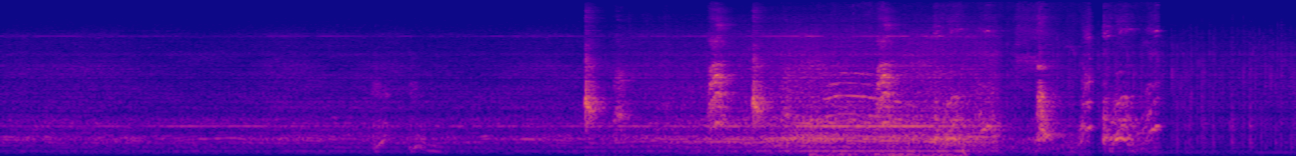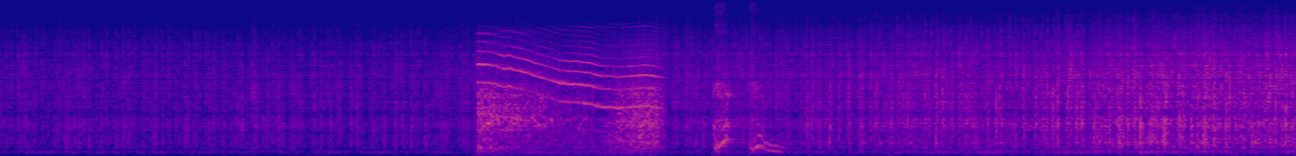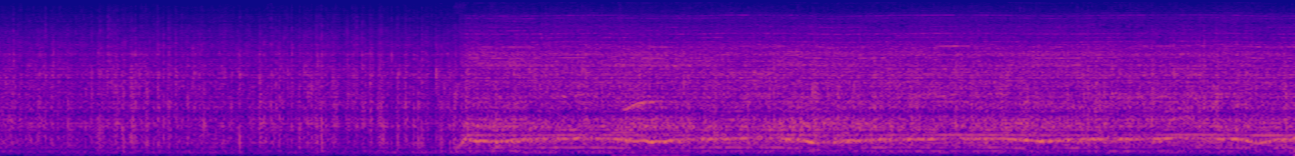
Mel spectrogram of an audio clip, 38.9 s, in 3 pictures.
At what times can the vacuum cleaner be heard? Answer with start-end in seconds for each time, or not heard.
0.0-10.1, 30.5-38.8.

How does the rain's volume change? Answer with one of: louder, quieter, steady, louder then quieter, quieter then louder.
louder.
